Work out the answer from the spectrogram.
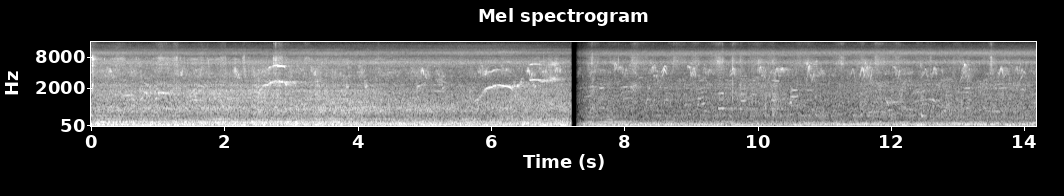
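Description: Birds chirping over a steady outdoor background: a few gliding calls in the first half, then a sudden break about halfway, after which many short, high chirps continue over a quieter background.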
